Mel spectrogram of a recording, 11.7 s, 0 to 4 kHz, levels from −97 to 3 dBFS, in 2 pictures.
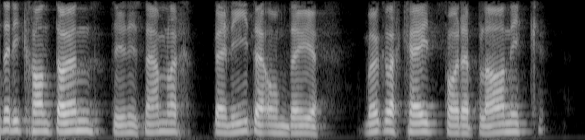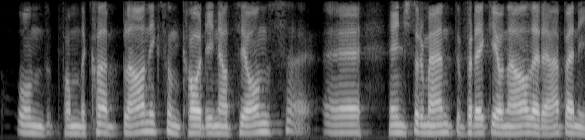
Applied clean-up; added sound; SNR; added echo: neural mask model DeepFilterNet 3.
